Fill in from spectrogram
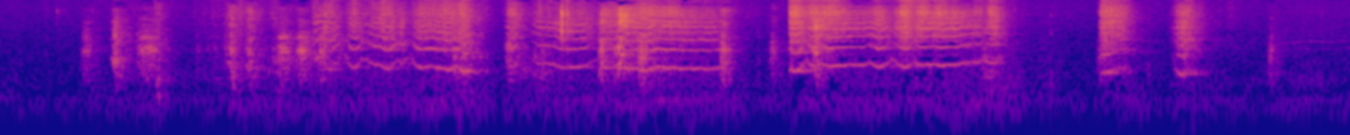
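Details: Black-throated laughingthrush, known as Poksay Hongkong, singing a varied phrase of clear, rich whistled notes with laddered overtones, some sliding down and others wavering, in bursts separated by short pauses, in a small, quiet room.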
